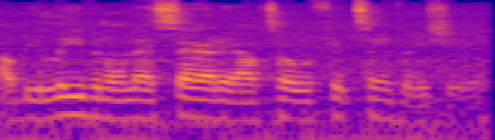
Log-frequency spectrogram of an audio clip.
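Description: A man's voice: medium pitch, steady tone, racing, mellow, slight background noise. A man running a junk removal business, talking loosely to camera outdoors at a house, with lots of fillers and slang. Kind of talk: casual vlog talk to camera.

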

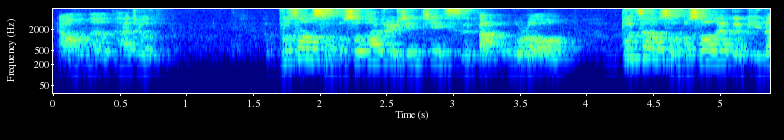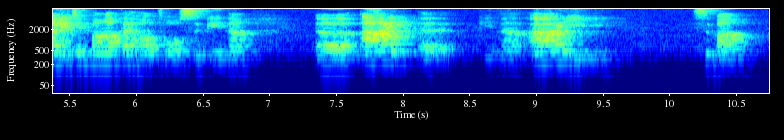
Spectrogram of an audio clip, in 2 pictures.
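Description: A woman who directs a dance company gives a public talk, telling stories in a lively, animated way. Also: mid-range voice, brisk. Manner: lively storytelling, animated retellings of quarrels. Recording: echoey hall from far off, faint noise.

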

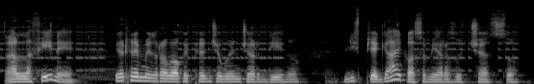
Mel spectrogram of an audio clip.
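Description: A man reading aloud the lines of a sad talking flower with a lost boy's soul, in a quiet storytelling way for a video game. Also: medium pitch, moderate pace, faint music behind, natural voice. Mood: wistful.

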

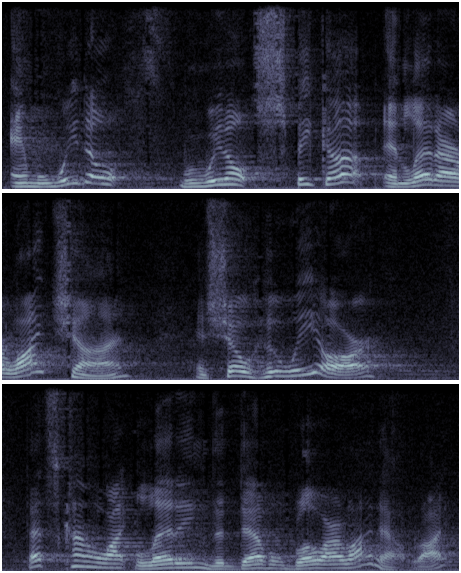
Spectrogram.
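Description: With a high, sing-song voice and a measured pace, an older man teaches kids about the Bible, gently coaxing them and naming them one by one. The far-off camera in the church auditorium picks up echo and a little background noise.

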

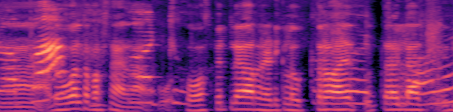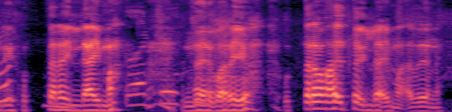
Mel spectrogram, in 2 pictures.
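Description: A family vlogger talks casually to his viewers at home, partly outdoors, rambling and hunting for words. His voice is medium-pitched, and the background is noisy.

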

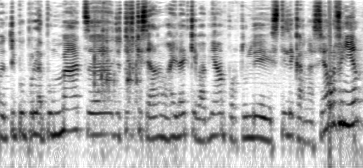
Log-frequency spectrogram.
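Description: A woman's voice: medium pitch, a little hiss or hum. Chatty woman with a Spanish accent. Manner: chatty and playful, with cheerful exclamations. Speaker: beauty vlogger. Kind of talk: makeup tutorial.

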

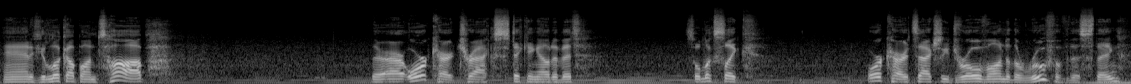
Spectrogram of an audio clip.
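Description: This Canadian host of a mine exploration vlog talks in an easygoing, unscripted way as he carries the camera, moving between a small mine tunnel and the outdoor woods. He speaks at a measured pace with many pauses, in a medium-pitched, slightly bright voice over slight background noise.

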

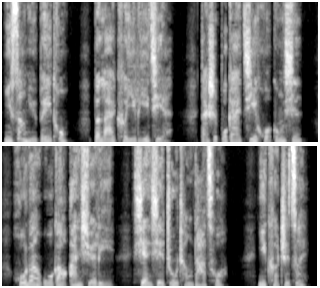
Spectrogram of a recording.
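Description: A woman's voice: mid-range voice, sing-song, moderate pace, a little mellow, breathy edge, no echo, studio quality. A woman voicing a stern male magistrate who hands down judgments in a commanding, lecturing way.

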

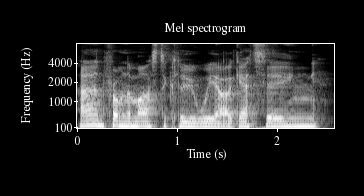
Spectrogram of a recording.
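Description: An echoey, cave-like room surrounds this man's voice. He has a creaky, fry-edged tone at an ordinary male pitch. He talks through his gaming progress in a conversational, understated way, as a creator doing casual commentary. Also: fairly even intonation, unhurried. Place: sparsely furnished room at home.

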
